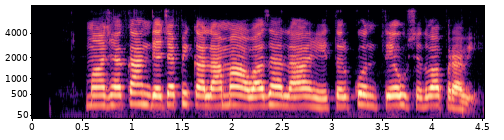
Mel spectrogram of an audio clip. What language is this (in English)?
Marathi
